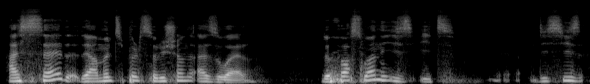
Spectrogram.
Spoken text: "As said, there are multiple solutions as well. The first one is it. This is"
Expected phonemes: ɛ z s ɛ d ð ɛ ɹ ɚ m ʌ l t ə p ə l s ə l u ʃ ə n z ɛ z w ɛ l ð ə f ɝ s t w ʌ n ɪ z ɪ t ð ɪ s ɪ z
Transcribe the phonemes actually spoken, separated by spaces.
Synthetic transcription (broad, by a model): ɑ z s ɛ d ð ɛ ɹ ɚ m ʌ l t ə p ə l s ə l u ʃ ə n z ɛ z w ɛ l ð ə f ɝ s t w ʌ n ɪ z ɪ t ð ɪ s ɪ z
